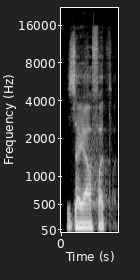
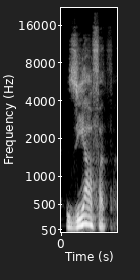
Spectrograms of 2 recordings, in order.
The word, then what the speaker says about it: ضیافت: غور سے سنیے، ضیاء۔ آٹھواں لفظ ہے ضیافت۔ یہ غلط تلفظ ہے، درست تلفظ ہے ضیافت۔ دوبارہ سنیے، ضیافت۔ بچوں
